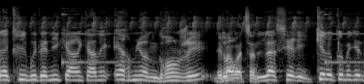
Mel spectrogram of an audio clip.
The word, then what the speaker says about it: Granger: Emma Watson hermion Granger je dis je prononce bien c'est Granger je suis où on dit Granger la version anglaise et Granger en françaiser plutôt Harry Harry Poter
